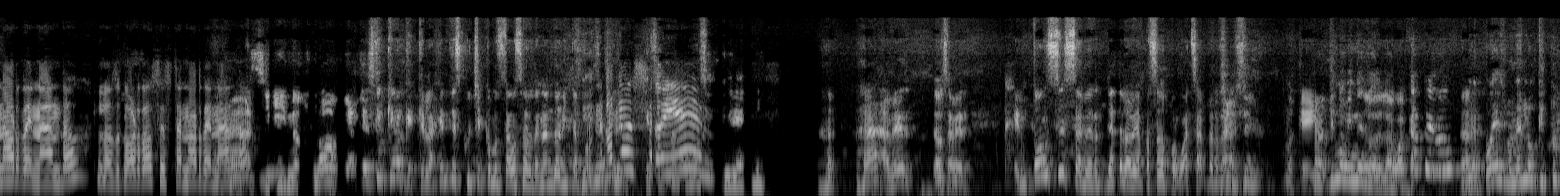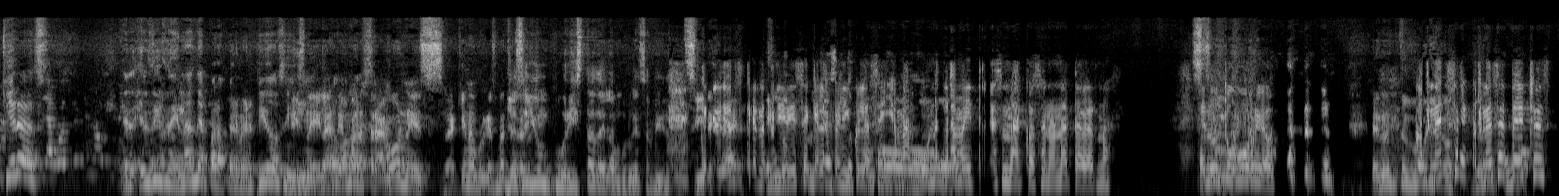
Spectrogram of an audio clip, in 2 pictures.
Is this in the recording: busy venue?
yes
